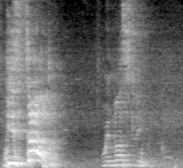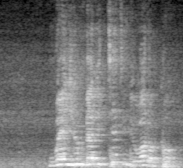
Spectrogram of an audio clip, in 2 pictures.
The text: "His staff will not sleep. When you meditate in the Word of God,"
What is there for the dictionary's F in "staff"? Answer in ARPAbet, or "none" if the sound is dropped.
P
